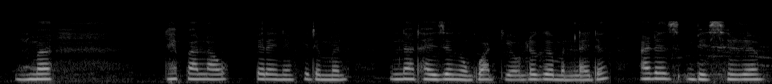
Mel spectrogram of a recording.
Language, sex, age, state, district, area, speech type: Bodo, female, 18-30, Assam, Baksa, rural, spontaneous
